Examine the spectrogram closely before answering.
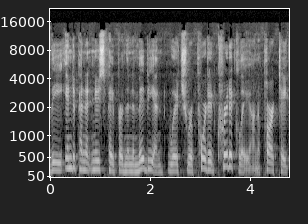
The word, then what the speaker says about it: Namibia: you share with the world how exactly you pronounce Namibia Namibia now I won't say this was big news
